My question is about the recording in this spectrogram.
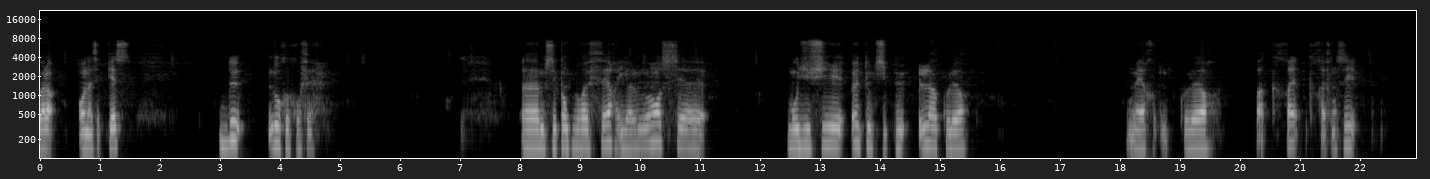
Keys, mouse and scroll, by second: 0.4-4.1 middle drag, 4.1-5.1 drag, 5.1 middle click, 5.6 a, 6.2 a, 6.5 scroll down 3, 6.8-7.5 middle drag, 7.5 scroll up 1, 8.3 shift+scroll down 1, 8.5-10.7 middle drag, 10.7-11.0 scroll down 1, 11.0-13.1 middle drag, 13.1 drag, 14.0-15.8 right drag, 15.8-18.1 drag, 21.8-22.2 scroll down 2, 22.2-22.9 middle drag.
